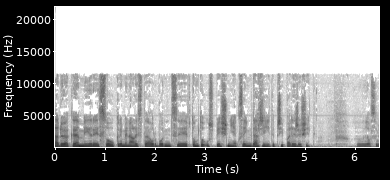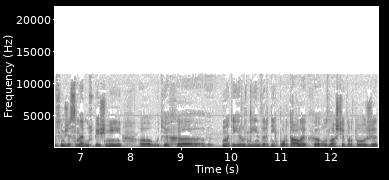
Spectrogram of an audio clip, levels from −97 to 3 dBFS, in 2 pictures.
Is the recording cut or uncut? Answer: cut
